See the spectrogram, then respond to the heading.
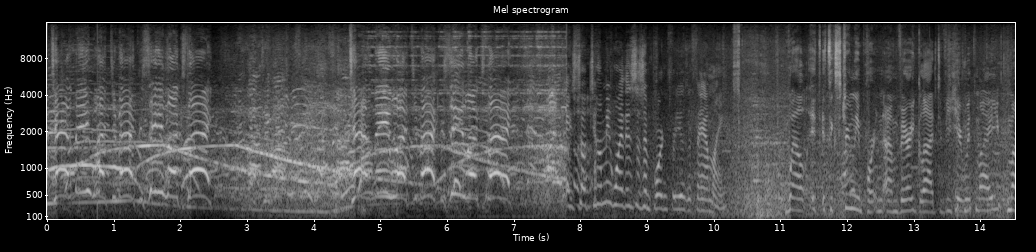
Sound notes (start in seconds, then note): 0.8 chants; 2.5 unison chant; 3.6 chants; 7.0 unison chant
